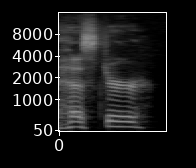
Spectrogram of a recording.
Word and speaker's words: Hester: Hester is spelled the way it sounds.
